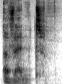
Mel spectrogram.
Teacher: Stress on the second syllable.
